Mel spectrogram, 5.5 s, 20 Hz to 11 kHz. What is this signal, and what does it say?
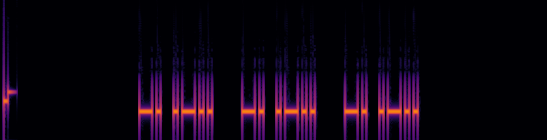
Morse code, heard as a keyed tone, about 28 wpm, 700 Hz. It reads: NL NL NL
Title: Canadian Provinces and Territories - Repeated 3x - 28wpm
